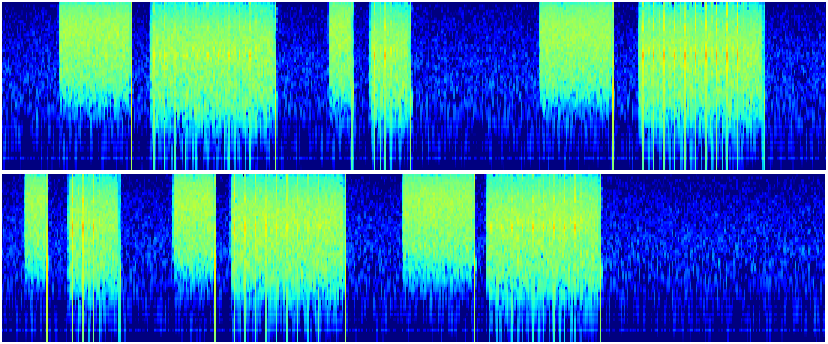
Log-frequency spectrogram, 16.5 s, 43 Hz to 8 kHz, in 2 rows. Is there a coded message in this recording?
Yes: pulse dialling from 0.6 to 14.2 s, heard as a rotary dial, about 10 pulses a second. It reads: 0 2 0 3 9 9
